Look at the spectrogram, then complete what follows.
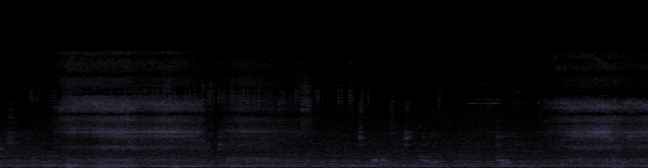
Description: My friend's dog snores so loud.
